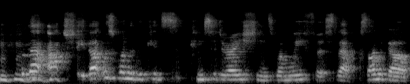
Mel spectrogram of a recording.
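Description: The voice is somewhat breathy, in a London accent, with ordinary pitch variation. The pace is very fast. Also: woman. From London, England. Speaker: travel blogger. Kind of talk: casual interview chat.

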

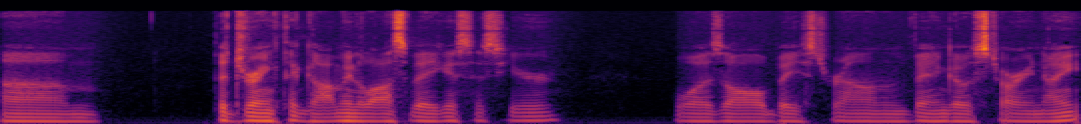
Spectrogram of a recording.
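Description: An American man talks at a moderate pace in a very deep, low voice with a dark, mellow tone and monotone, flat intonation. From Colorado. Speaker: bar owner and bartender. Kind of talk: casual chat.

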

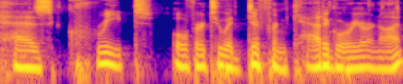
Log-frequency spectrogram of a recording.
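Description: In a very clean, dry, close recording with a silent background and no echo, a man with a Canadian accent speaks at a fairly slow pace, somewhat breathy, with ordinary pitch variation. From Canada, Surrey near Vancouver. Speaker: portfolio manager. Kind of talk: podcast interview.

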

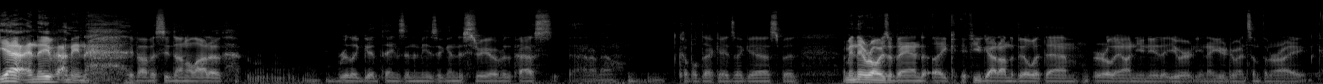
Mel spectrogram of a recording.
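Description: A man with a very deep, low pitch and a bright, sharp tone speaks at a very fast pace, yet leaves long, frequent pauses. His loudness swings widely while his pitch varies in an ordinary way. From Chicago. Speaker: entrepreneur. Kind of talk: casual chat.

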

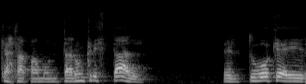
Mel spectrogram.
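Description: A man speaks with a Venezuelan accent in a fairly high voice. His tone is dark and mellow, with ordinary pitch variation. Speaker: podcast co-host. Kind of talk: casual chat.

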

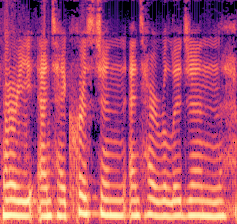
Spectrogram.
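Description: Against noticeable background noise, a woman speaks with a German accent. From East Germany. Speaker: wife of heart attack survivor. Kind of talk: testimony.

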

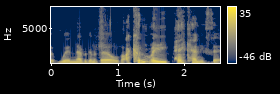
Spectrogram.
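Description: A man speaks with a British accent at a fairly low pitch. The sound is dry and close, with no echo. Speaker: scale modeler and blogger. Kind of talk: casual interview chat. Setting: remote call.

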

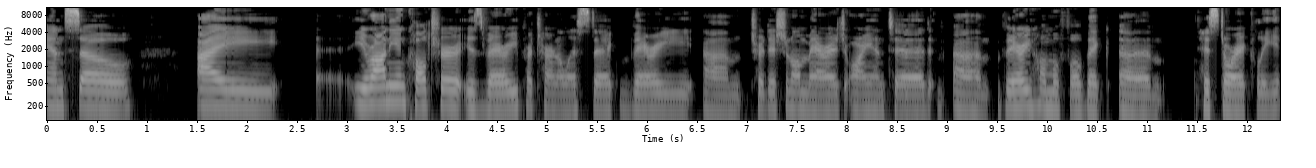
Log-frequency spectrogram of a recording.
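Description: On a very clean recording with a silent background, a woman speaks slowly-ish at a fairly slow pace, her fairly low pitch delivered in a monotone, flat intonation. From Iran. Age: 40s. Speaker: politician. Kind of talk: casual chat.

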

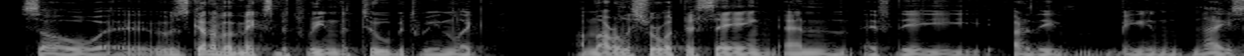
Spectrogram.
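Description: A man with an Arabic accent, a very deep, low pitch and ordinary pitch variation. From Palestine. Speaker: real estate agent. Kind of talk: casual chat. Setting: studio.

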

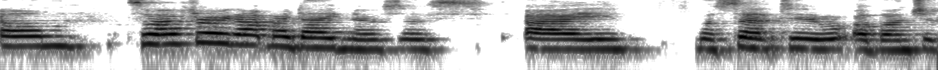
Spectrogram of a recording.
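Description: With ordinary pitch variation, this woman's voice sits high. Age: 20s. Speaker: breast cancer survivor. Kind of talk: casual interview chat. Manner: calm, patient.

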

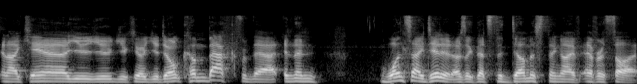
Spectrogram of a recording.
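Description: This man has an ordinary speaking voice with a fairly high pitch and talks at a moderate pace. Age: 30s. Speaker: math teacher and amateur drag queen. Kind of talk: casual chat.

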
